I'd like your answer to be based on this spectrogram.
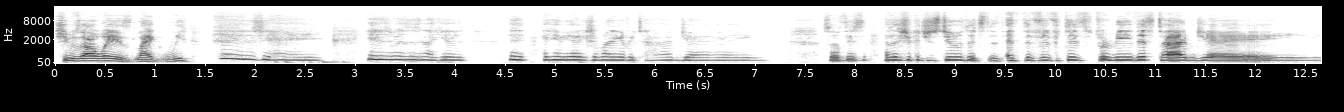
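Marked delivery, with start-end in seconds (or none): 1.1-12.7 mock sleepy, tired, stretched-out pleading drawl, pitched up. Retelling what a customer used to say: imitating a tired, drawn-out voice. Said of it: "she always used to talk like she was super tired".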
